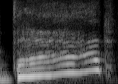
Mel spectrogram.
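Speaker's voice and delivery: high-pitched pretend yell for a parent; mock kid's yell. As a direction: call out like a kid pestering Dad. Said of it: "one of you just yell".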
